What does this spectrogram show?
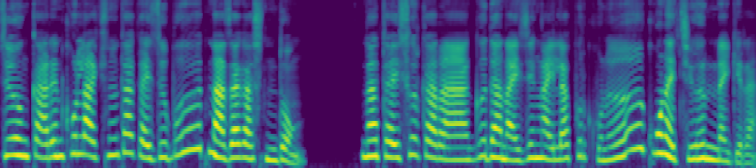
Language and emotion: Bodo, disgusted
